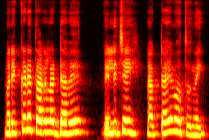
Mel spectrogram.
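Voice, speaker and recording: A woman's voice: sits high, racing. A woman doing a curt, scolding young husband. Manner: gruff, scolding, impatient orders.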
